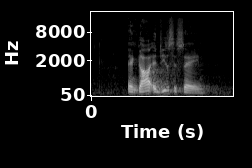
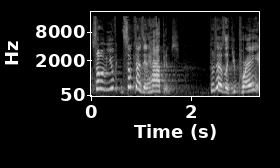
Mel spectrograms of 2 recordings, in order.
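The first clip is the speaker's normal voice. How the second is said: sudden excited squeal; 10 dB louder than usual. Real, not acted. Excited pitch jump mid-sermon.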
